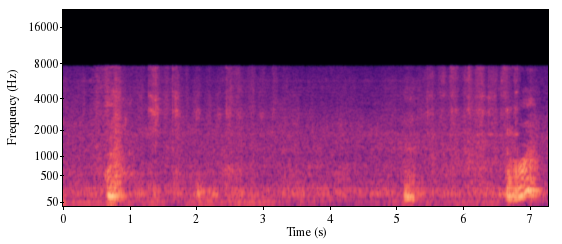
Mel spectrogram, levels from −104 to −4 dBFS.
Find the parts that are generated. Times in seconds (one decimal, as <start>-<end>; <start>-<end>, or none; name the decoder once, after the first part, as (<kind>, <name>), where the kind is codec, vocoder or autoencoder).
0.0-6.4 (autoencoder, DAC-VAE)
